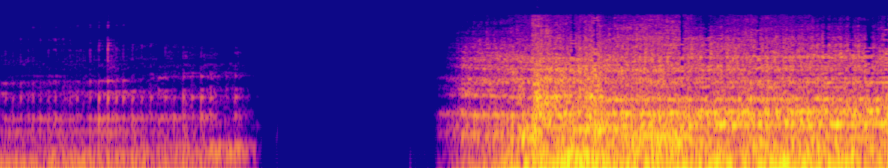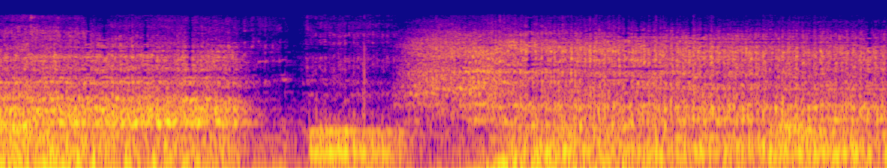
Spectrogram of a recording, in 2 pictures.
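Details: Lion producing a rumbling growl, then a second of silence, followed by a long, powerful, gravelly roar with a short dip near its end before resuming.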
